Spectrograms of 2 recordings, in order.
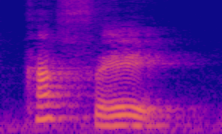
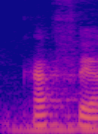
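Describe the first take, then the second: First: Café said louder, falling, stressing fé; pronunciation demo. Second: Said in the usual way. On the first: Shown as a demonstration. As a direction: say Café clearly with a strong open fé. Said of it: "café, a nossa última é o E". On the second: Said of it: "a nossa última é o E".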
